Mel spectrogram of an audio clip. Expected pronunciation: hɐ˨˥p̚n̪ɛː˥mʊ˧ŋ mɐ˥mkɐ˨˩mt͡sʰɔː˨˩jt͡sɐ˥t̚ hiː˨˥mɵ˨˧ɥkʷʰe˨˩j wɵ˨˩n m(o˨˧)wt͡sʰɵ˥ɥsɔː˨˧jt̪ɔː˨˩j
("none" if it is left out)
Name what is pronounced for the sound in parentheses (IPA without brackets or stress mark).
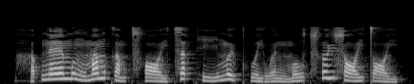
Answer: o˨˧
